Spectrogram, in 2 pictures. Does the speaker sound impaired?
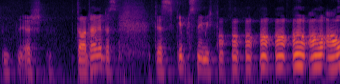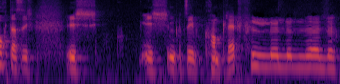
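Yes: stuttering; developmental, lifelong, possibly inherited, father stuttered, brother fluent, logopedic speech therapy, constant since second grade; severe stuttering, poor simultaneous coordination of breath, tongue, lips and speech; choppy, repetitions, blocks, none when singing, milder talking to pet, throat sometimes hurts; here repeated words, prolonged sounds.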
